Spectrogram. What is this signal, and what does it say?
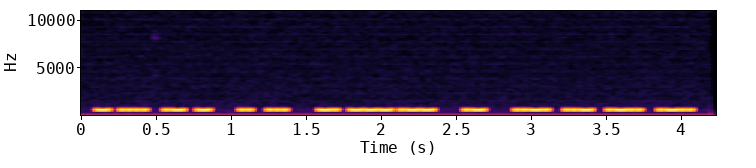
Morse code, heard as a keyed tone, about 50 wpm, spaced as for 43 wpm, 630 Hz. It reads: THAT IS NOW A FULL
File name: archived / CRSnet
